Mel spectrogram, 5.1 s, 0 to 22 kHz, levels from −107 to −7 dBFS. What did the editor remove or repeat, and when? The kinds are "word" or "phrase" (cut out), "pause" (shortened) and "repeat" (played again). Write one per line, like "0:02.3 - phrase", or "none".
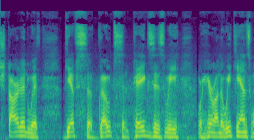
none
